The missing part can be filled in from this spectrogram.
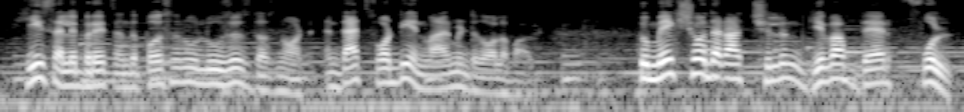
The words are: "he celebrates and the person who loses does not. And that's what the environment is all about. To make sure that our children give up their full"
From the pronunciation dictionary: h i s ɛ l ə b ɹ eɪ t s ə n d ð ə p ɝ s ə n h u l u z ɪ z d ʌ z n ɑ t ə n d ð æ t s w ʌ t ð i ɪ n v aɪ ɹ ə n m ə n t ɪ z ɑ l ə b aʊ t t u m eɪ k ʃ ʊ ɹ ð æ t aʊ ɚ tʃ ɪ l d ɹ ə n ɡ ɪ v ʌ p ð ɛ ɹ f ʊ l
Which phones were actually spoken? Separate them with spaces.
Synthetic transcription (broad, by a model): h i s ɛ l ə b ɹ eɪ t s ə n d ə p ɝ s ə n h u l u z ɪ z d ʌ z n ɑ t ə n d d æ t s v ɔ t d i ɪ n v aɪ ə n m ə n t ɪ z ɑ l ə b aʊ t t u m eɪ k ʃ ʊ ɹ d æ t aʊ ɚ tʃ ɪ l d ɹ ə n ɡ ɪ v ʌ p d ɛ ɹ f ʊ l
